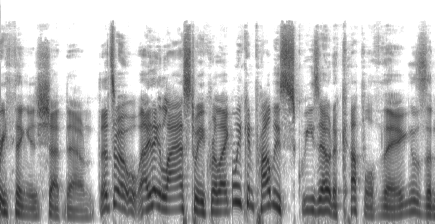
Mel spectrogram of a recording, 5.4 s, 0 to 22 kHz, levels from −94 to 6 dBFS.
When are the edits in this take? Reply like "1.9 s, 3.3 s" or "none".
2.9 s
